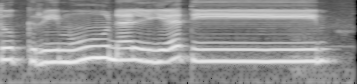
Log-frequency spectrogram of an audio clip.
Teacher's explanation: یا کو کھینچیں گے کیونکہ یا مدہ ہے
